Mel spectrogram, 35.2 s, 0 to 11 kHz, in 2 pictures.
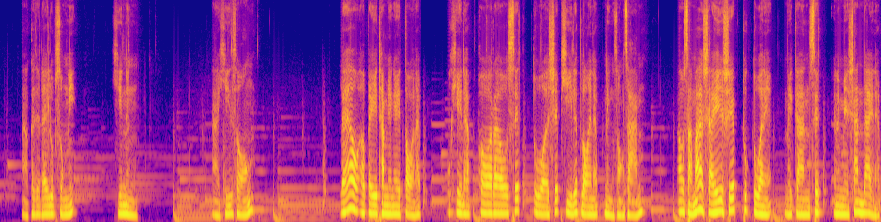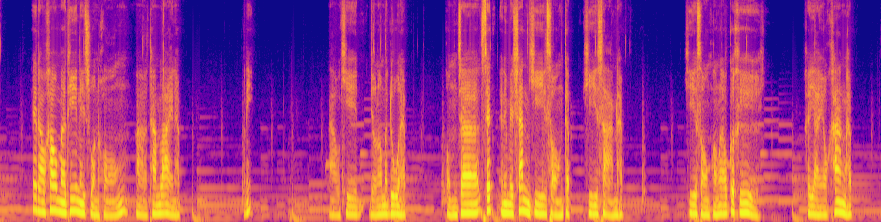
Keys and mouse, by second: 2.7 middle click, 3.1-4.7 drag, 4.7 middle click, 5.3-8.5 drag, 8.5-13.3 middle drag, 13.3-14.3 drag, 14.3-15.7 middle drag, 15.7-17.1 drag, 17.1 middle click, 17.7 click, 18.5 middle click, 19.9 click, 22.5-25.3 drag, 25.3 middle click, 26.1 click, 26.3-32.7 middle drag, 32.7-35.2 drag.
